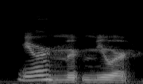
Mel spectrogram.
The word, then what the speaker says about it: Muir: There was a place that we went to in Atlanta, the General Muir. General Muir. – Muir? – Muir. General Muir. – Spell that? – M-U-I-R.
